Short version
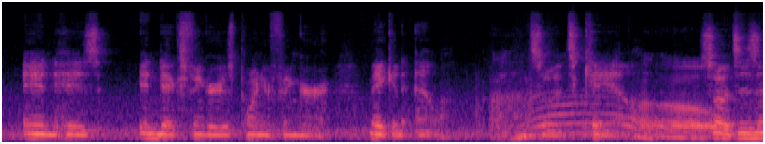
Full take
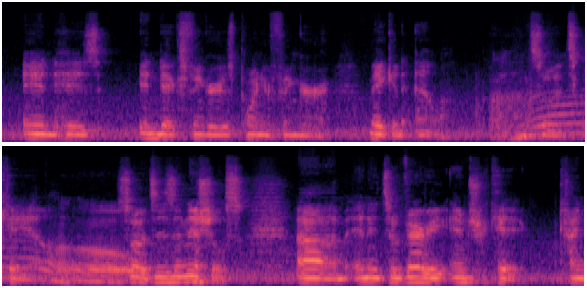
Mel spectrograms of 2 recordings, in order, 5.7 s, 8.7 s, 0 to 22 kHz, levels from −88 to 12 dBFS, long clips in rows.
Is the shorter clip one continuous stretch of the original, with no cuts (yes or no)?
yes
